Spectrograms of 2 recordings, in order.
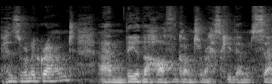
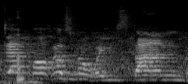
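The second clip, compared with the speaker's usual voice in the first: high, slow call from far off; faint, far-off exasperated call; distant shouting; 11 semitones higher, 7 dB quieter, slower than usual. Acted. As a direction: yell across the stadium, away from the mic. Organiser walks off shouting, contact lost.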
